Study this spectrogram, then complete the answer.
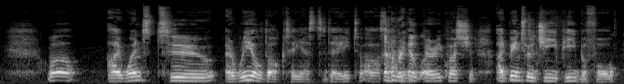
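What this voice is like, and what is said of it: Wonky, strained unwell voice. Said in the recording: “my voice is still quite wonky”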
